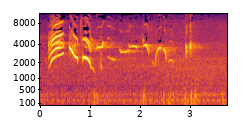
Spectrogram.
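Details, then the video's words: Wild Oriental magpie-robin at a trap, singing vigorously: a few loud curving whistles early on, then softer drawn-out and arched notes over a low background hum and faint knocks. "bẫy chích chòe than bổi rừng hót rất sung"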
